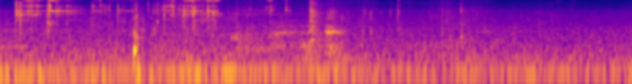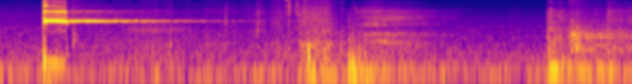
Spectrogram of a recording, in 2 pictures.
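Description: A single bright metallic ding with a sharp attack about three and a half seconds in, ringing and fading over about a second. Before it come faint clicks and rustling, and a small knock follows it.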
